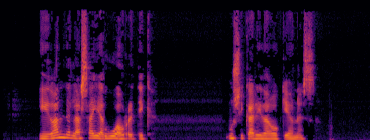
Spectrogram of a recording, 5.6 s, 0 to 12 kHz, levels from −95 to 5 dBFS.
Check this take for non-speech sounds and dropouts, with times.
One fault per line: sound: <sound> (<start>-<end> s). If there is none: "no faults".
no faults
